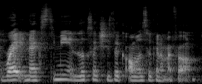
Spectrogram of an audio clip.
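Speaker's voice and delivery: ordinary delivery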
